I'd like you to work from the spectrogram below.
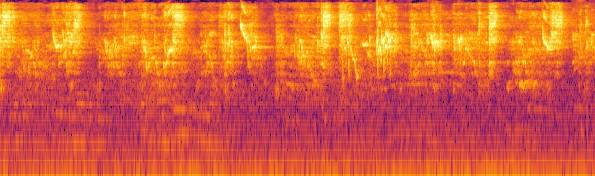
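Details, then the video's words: Lovebirds in a dense, continuous chorus of shrill, high squawks and chirps, overlapping rapidly with scattered sharp whistled notes throughout; no other sounds stand out. "Love birds sound"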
